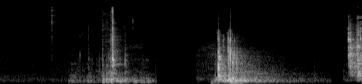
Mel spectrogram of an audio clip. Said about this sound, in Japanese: 玄関のドアを開けると、そこには、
